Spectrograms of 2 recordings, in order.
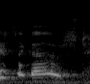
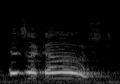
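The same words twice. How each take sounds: First: Mock frightened shout. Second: High, drawn-out frightened cry; terrified cry. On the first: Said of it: "Would you be shouting". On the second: Acted. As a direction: cry out as if you've seen a ghost. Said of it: "they were terrified and said".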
